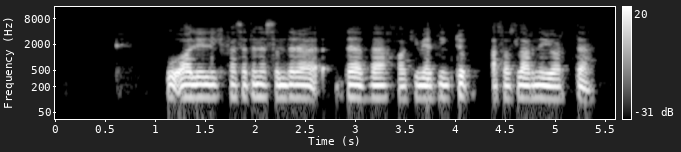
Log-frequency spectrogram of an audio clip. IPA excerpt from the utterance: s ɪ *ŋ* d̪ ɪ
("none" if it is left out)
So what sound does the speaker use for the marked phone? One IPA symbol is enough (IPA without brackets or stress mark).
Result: n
